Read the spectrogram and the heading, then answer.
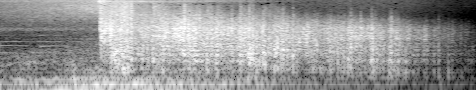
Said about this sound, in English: So where that lightning bolt hits, a mark, that same mark that branches, like the branches of a tree or a nervous system. Lichtenberg figures.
